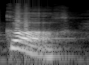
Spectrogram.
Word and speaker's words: corps: Aquí solamente se pronuncia corps, el P y la S no se pronuncia, le corps.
